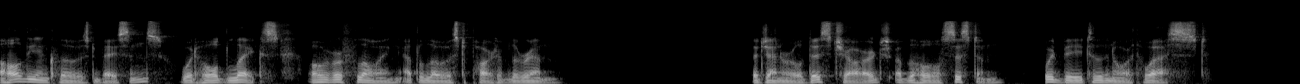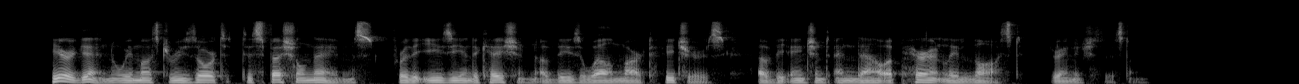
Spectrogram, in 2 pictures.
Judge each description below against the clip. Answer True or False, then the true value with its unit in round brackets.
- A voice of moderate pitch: False (85 Hz)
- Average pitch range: True (3.5 semitones)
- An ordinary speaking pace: False (120 wpm)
